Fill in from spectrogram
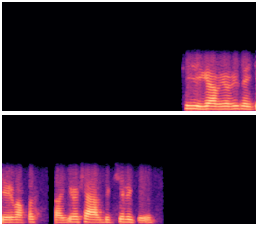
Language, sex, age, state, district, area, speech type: Dogri, female, 30-45, Jammu and Kashmir, Reasi, rural, conversation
